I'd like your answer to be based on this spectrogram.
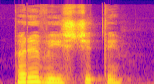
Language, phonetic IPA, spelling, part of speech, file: Ukrainian, [pereˈʋɪʃt͡ʃete], перевищити, verb, Uk-перевищити.ogg
- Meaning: 1. to exceed, to go beyond 2. to surpass, to outstrip, to outdo, to outmatch, to excel, to top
